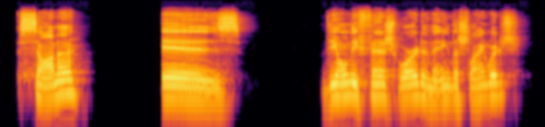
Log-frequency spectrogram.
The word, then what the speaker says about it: sauna: Somebody said that like sauna is the only Finnish word in the English language, or something like that. It's a Finnish word, and it's actually pronounced sauna.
